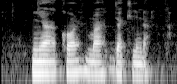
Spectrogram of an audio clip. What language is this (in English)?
Luo (Kenya and Tanzania)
